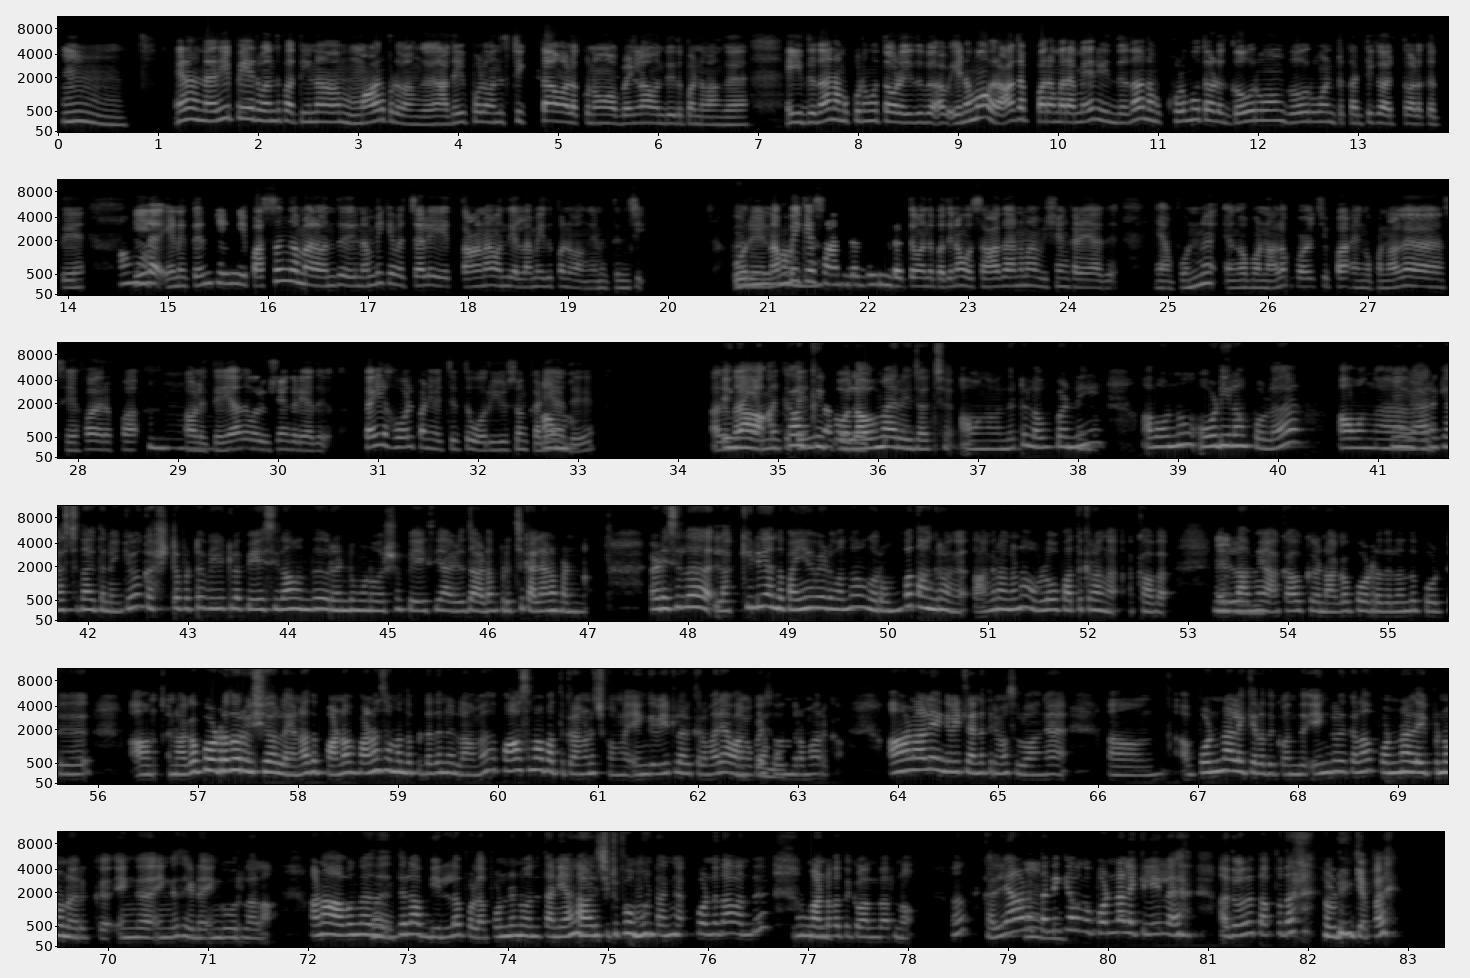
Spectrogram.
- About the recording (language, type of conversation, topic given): Tamil, podcast, காதல் அல்லது நட்பு உறவுகளில் வீட்டிற்கான விதிகள் என்னென்ன?
- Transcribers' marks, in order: drawn out: "ம்"; tapping; in English: "ஸ்ரிக்ட்டா"; other background noise; other noise; in English: "சேஃபா"; drawn out: "ம்"; in English: "ஹோல்டு"; in English: "கேஸ்ட்டு"; in English: "லக்கிலி"; laughing while speaking: "வந்து தனியாலாம் அழைச்சிட்டு போமாட்டாங்க"; laughing while speaking: "அழைக்கிலல. அது வந்து தப்புதானே? அப்படின்னு கேப்பார்"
